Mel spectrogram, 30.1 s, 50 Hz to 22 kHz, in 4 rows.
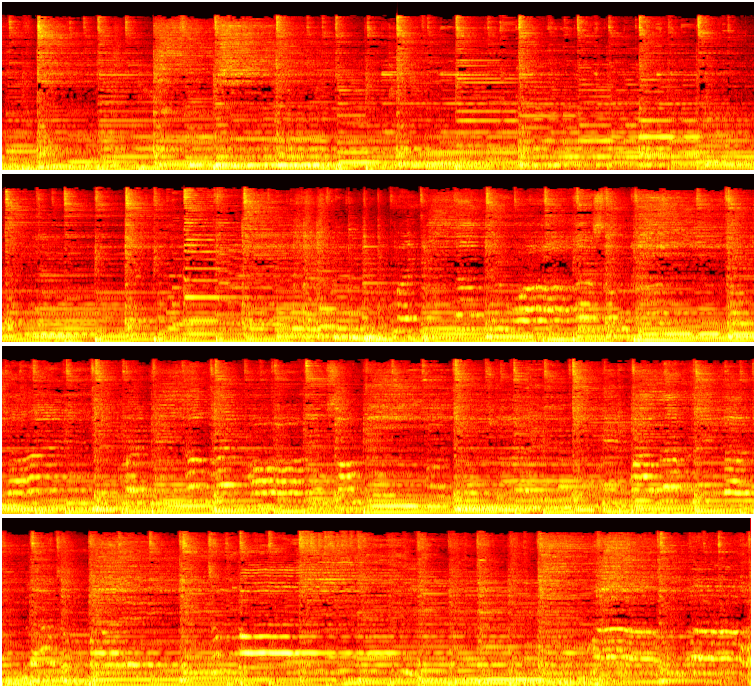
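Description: A song with guitar and a singing voice played back over ProAc D20r floor-standing loudspeakers driven by a Bryston B135 amplifier from a BCD-3 CD player. The voice comes in more strongly about a third of the way through.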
